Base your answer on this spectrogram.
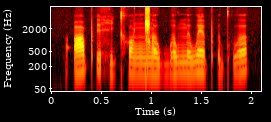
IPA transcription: ʔ ɑ pʼ ɪ h i kʰ ɔ ŋ͡ǁ ʌ w ɡ͡b ʌ w n ə w ɛ pʼ ə kʷʼ ʌ

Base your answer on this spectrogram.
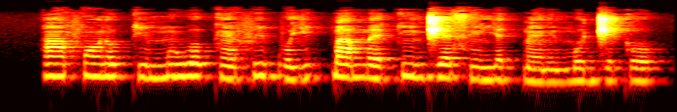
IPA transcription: ã˧ f ɔ̃˧ ɾ o˧ k i˨ m ũ˧ w o˧ k ɛ̃˨ f i˧ b o˨ j i˧ k͡p a˦ m ɛ˧ k ĩ˦ d͡ʒ ɛ˦ s ĩ˧ j ɛ˧ k͡p ɛ̃˨ ɾ ĩ˨ m o˧ d͡ʒ ɛ˧ k o˧

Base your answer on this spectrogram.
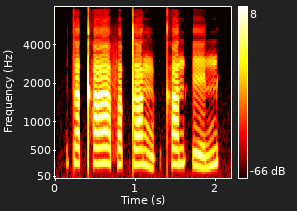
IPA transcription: t a˥˩ t̚ kʰ aː˥˩ f a˥˩ p̚ t a˥˩ ŋ | kʰ a˦˥ n ʔ e˩˦ n

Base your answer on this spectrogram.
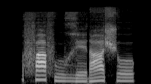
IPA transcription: f a˦ f u˨ ɣ e˨ ɾ a˦ ʃ o˦

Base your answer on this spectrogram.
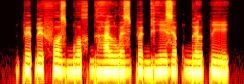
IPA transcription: p y ɓ y f o z b o x ɡʱ a l w ʏ z p ʏ ɡʱ i z ʏ p ɡ͡b ʏ l p i

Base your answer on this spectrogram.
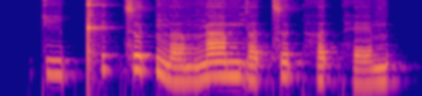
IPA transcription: k iː˧ p̚ kʰ ɪ˥ k̚ s ɵ˥ t̚ ŋ ɐ˨˧ m ŋ aː˥ m j ɐ˧ t̚ s ɵ˥ t̚ h ɐ˨˥ t̚ h ɛː˨˧ m

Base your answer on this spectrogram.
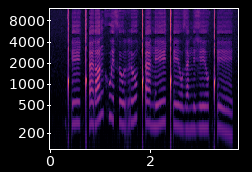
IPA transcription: ǃʼ eː ǃʼ æ ɾ a ŋ h u e̯ θ ɵ o̯ r ɵ o̯ ǃʼ æ n eː ǃʼ eː o̯ ð æ ŋ e ɣ eː o̯ ǃʼ eː

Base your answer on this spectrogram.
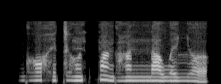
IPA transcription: ɡʱ ɔ h e t ɦ õ t p ɑ̃ ɡʱ ɑ̃ nː ɑ w ɛ ʎ ʌ

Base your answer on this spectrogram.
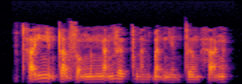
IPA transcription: t̪ʰ a̰˧˥ j ɲ ə̰˧˨ n t̪ a̰˧˨ w z ɔ̰˧˨ ŋ ə˧ m ŋ a̰˧˥ ŋ z əː˨˩ t̚ k w a̤˨˩ ŋ ɓ a̰˧˨ n ɲ ɛ̤˨˩ n t̪ əː˧ m h a̰˧˥ ŋ

